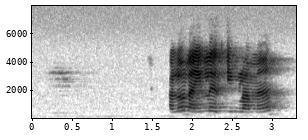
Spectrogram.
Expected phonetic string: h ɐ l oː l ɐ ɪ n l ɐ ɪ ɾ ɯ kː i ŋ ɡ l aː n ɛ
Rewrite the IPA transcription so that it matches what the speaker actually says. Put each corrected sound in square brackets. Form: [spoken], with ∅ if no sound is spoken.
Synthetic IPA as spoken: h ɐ l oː l ɐ ɪ n l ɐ ɪ ɾ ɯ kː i ŋ ɡ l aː [m] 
